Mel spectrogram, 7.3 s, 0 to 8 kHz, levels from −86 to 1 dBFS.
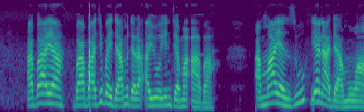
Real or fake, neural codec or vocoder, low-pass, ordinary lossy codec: real; none; 7.2 kHz; none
